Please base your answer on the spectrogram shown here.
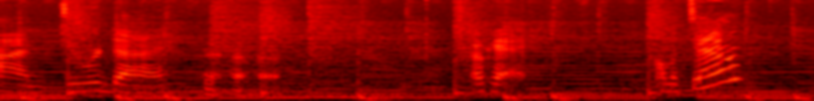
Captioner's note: chuckles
